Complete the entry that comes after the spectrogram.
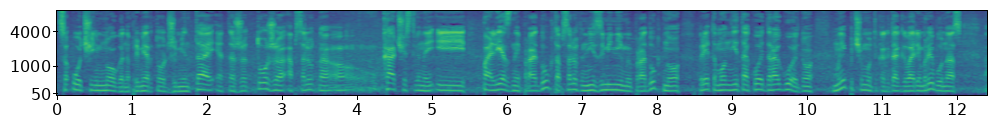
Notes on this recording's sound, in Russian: III Международный рыбопромышленный форум открылся в Петербурге. Из открытой студии Радио «Комсомольская правда», работающей на форуме.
